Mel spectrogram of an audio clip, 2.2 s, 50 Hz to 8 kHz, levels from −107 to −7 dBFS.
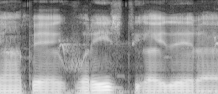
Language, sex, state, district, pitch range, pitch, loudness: Hindi, male, Rajasthan, Bikaner, 80-85 Hz, 80 Hz, -16 LUFS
